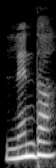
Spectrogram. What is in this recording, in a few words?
"lehndaa", Punjabi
